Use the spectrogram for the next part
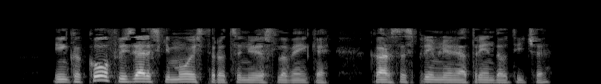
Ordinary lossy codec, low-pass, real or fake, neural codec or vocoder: MP3, 24 kbps; 5.4 kHz; real; none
